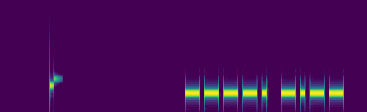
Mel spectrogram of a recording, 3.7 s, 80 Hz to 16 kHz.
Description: Morse code, heard as a keyed tone, about 25 wpm, 700 Hz. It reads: 9Y
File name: Two Letter-Number Combinations - 25wpm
